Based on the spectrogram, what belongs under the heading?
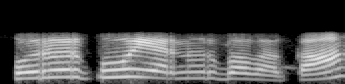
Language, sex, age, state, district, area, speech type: Tamil, female, 18-30, Tamil Nadu, Vellore, urban, conversation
